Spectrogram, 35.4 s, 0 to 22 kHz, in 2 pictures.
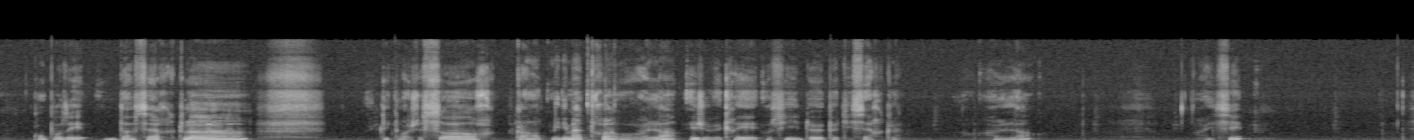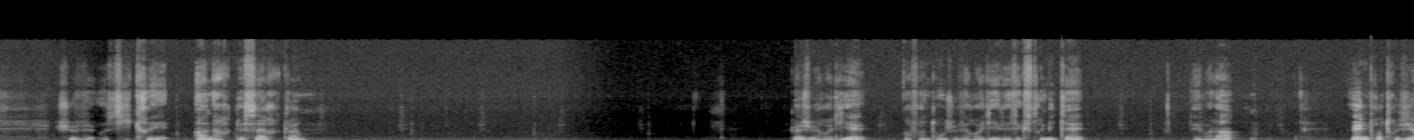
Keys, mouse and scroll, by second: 2.0 click, 3.2 click, 3.7 right click, 4.9 click, 6.0 click, 7.0 KP_4, 7.3 KP_0, 7.5 Return, 9.7 click, 12.1 click, 13.5 click, 15.1 click, 17.2 click, 19.8 click, 22.7 click, 24.3 click, 25.7 click, 25.7 typing, 27.5 click, 29.7 click, 32.0 click, 33.3 click, 35.1 click.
